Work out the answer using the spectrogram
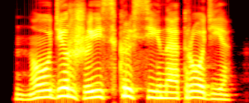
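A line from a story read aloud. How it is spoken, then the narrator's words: Growled. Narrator (Russian): зарычал он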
